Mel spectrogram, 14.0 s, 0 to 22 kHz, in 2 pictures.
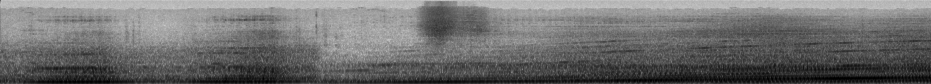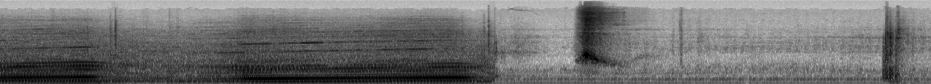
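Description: A 2017 Chevrolet Camaro ZL1 engine revving close by, several long rising pulls with deep harmonic sweeps, rather muted, then dropping off to a low idle with a couple of brief clicks near the end.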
